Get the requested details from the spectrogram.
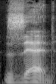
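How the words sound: The letter is said the British way. "That's the British pronunciation"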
